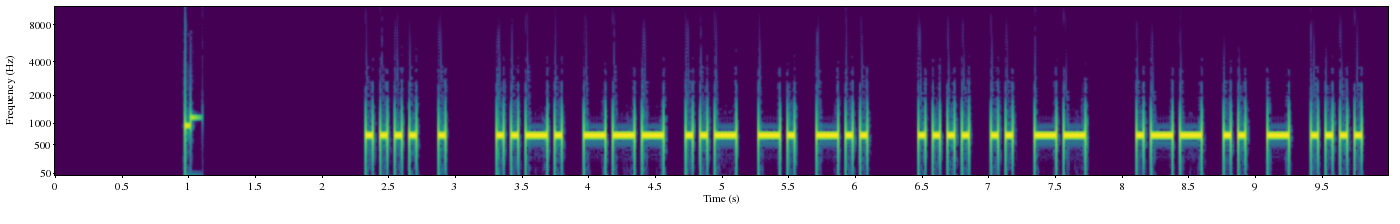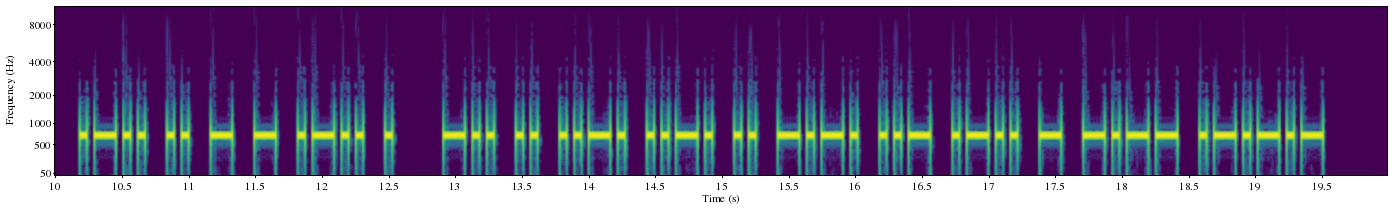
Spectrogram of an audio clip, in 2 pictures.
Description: Morse code, heard as a keyed tone, about 22 wpm, 700 Hz. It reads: HE FOUND HIM WITH LITTLE DIFFICULTY.
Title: Sentences from Top 1500 Words 22wpm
